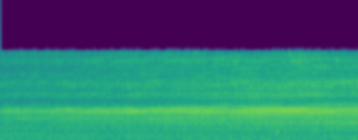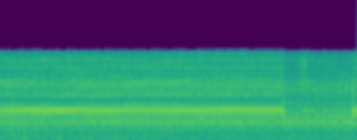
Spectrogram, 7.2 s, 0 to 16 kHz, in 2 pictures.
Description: 500gig Maxtor Hard Drive... Head crash, both sides, all platters.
